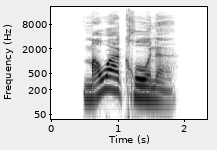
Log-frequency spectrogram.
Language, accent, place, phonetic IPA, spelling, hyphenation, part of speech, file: German, Germany, Berlin, [ˈmaʊ̯ɐˌkʁoːnə], Mauerkrone, Mau‧er‧kro‧ne, noun, De-Mauerkrone.ogg
- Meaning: 1. coping 2. mural crown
